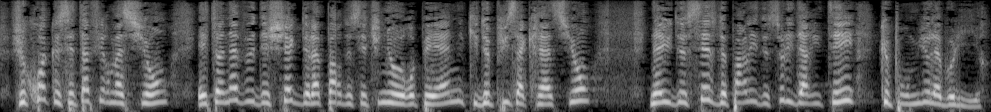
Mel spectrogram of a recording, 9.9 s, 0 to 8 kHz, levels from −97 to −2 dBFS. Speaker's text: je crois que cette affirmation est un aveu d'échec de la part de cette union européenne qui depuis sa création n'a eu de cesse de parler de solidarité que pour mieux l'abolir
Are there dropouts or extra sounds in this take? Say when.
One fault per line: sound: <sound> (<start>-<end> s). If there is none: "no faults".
no faults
